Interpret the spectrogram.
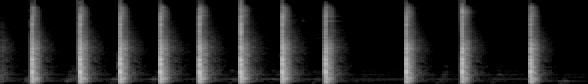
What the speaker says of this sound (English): I didn't want to hammer it completely flat because I do like the way some of that's lifted up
